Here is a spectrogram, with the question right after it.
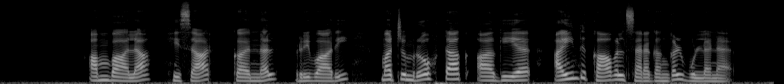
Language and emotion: Tamil, neutral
